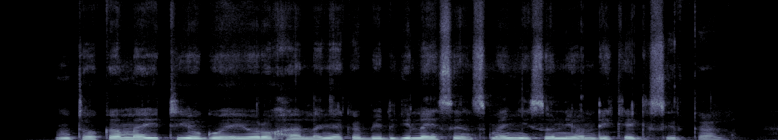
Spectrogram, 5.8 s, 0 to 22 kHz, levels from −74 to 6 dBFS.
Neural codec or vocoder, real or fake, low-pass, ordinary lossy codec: vocoder, 44.1 kHz, 128 mel bands, Pupu-Vocoder; fake; none; none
